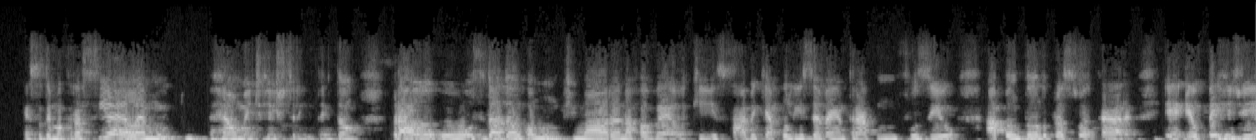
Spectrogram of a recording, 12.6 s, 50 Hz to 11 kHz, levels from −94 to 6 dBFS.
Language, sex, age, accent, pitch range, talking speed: Portuguese, female, 20-39, Brazilian, 215-255 Hz, 160 wpm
